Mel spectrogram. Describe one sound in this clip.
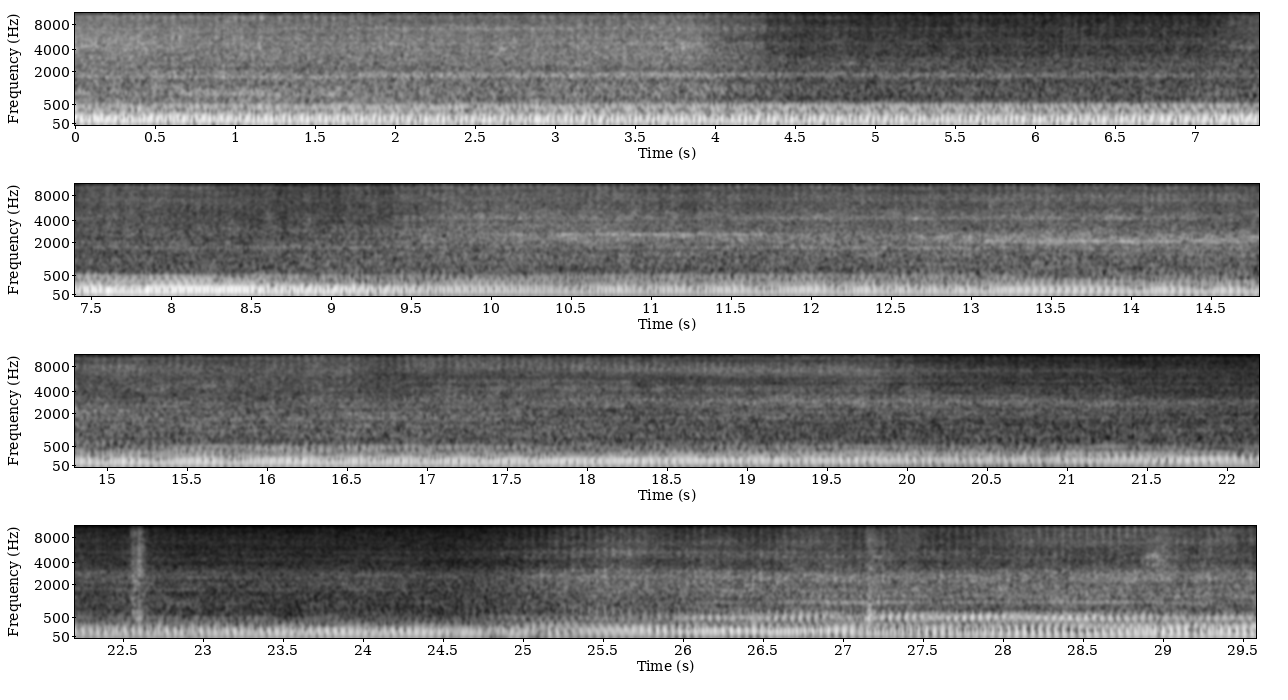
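A riding mower engine hums steadily close by.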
